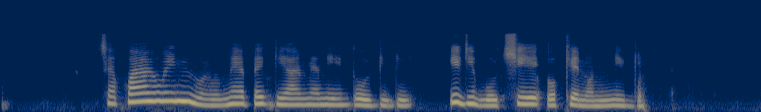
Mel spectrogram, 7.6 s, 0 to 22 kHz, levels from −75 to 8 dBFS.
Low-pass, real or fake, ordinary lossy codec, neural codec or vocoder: 7.2 kHz; fake; none; codec, 16 kHz, 0.5 kbps, FreqCodec, larger model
